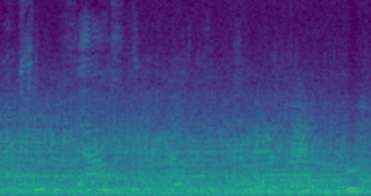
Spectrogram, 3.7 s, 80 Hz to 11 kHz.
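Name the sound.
UH-60 Blackhawk helicopter flying at airshow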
